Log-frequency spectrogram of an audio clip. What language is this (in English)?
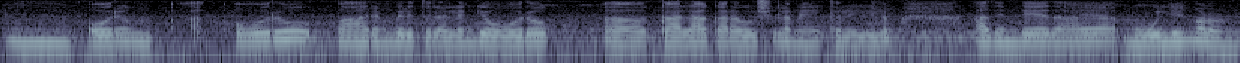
Malayalam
